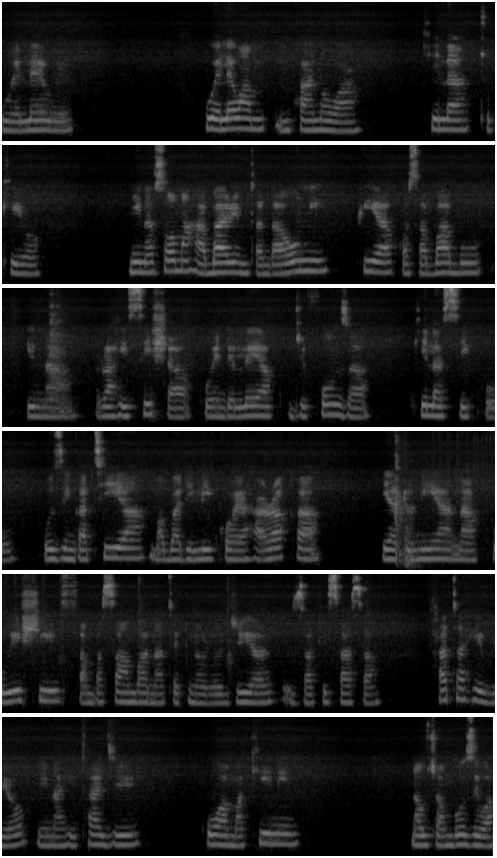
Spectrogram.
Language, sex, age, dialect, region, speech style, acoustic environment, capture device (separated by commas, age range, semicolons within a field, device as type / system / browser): Swahili, female, 25-34, Kenya - Nairobi Sheng-influenced, Kenya, happy, people talking, desktop / macOS / Chrome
